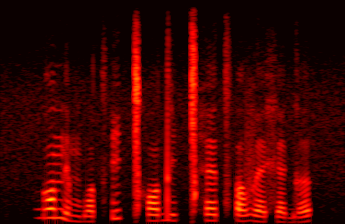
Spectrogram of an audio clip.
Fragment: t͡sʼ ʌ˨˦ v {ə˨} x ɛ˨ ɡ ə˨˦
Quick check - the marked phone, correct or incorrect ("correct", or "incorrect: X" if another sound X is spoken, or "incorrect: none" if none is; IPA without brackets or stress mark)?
incorrect: ɛ˨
